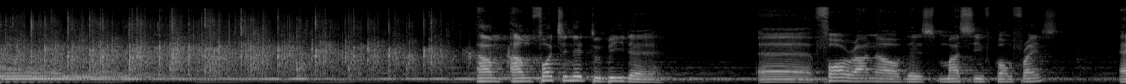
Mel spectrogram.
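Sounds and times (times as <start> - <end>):
crowd clapping in a large room: 0.0 - 5.3
low sustained musical tone humming: 0.0 - 11.2
speech: 4.8 - 6.7, 7.6 - 10.6.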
